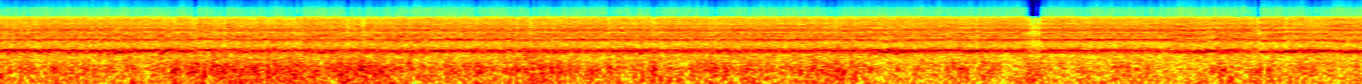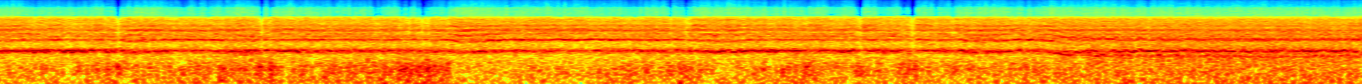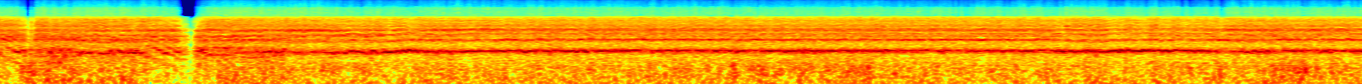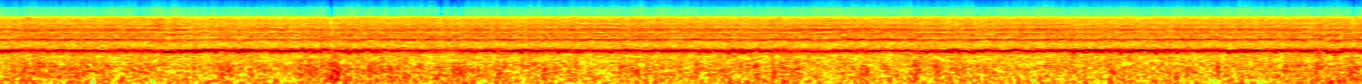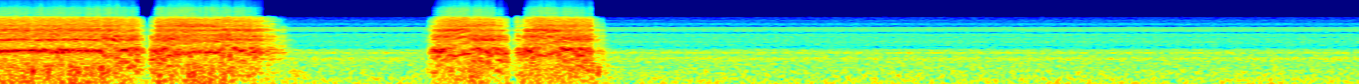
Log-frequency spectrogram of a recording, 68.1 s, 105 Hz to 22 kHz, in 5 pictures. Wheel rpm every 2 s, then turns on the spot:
230, 230, 230, 230, 230, 230, 230, 220, 230, 230, 230, 230, 200, 150, 130, 210, 230, 240, 230, 220, 230, 230, 240, 230, 230, 230, 230, 200, 60, 50, 10, 0, 0, 0.
none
